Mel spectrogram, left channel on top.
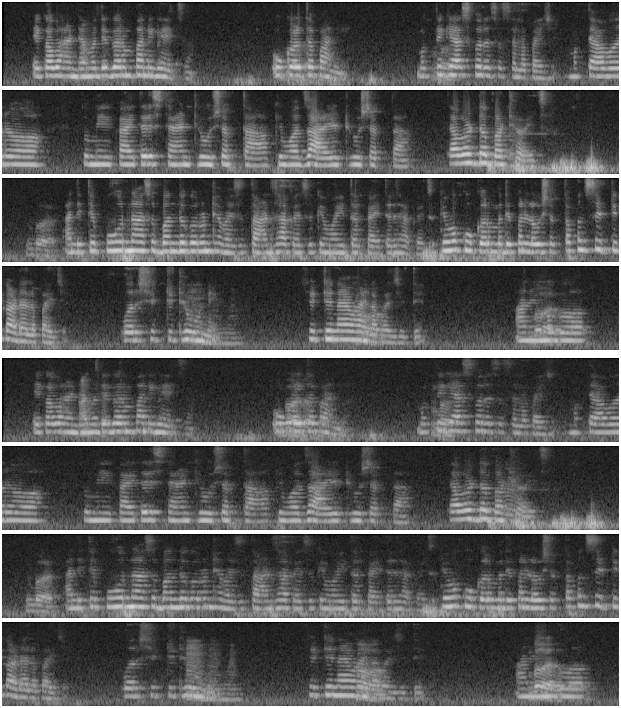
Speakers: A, on the left; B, on the right.
A: एका भांड्यामध्ये
B: अच्छा अच्छा
A: गरम पाणी घ्यायचं उकळतं
B: बरं बरं
A: पाणी
B: बरं
A: मग ते
B: बरं
A: गॅसवरच असायला मग त्यावर तुम्ही कायतरी स्टँड ठेवू शकता किंवा जाळी ठेवू शकता त्यावर डब्बा
B: हम्म
A: ठेवायचा
B: बरं
A: आणि ते पूर्ण अस बंद करून ठेवायचं ताट झाकायचं किंवा इतर काहीतरी झाकायचं किंवा कुकरमधे पण लावू शकता पण सिट्टी काढाय लाग वर शिट्टी ठेवू
B: हम्म
A: नये
B: हम्म हम्म
A: शिट्टी नाय व्हायला
B: हो
A: पाहिजे ते आणि
B: बरं
A: मग
B: बरं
